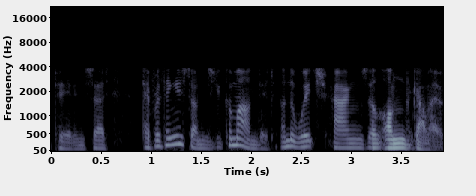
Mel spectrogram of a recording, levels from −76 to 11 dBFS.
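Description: A short speech recording carried over the AMR narrowband mobile codec, so nothing above 4 kHz comes through. It has two brief lost AMR speech frames, at about 1.62 to 1.72 s and again at about 3.56 to 3.62 s. Each is a single missing 20 ms frame. Radio errors made that frame fail its check, and the decoder bridged the gap by repeating the previous pitch and vocal tract settings at reduced gain. That is heard as a quick dip and warble, with the sound a touch rough as it recovers. This differs from a plain dropout or digital mute because the gap is never true silence. Instead it is a smeared continuation of the sound just before it. At 3.21 s the microphone volume is stepped up by about 11 dB in one jump. The call software judged the input too quiet and raised the device gain, so speech and background noise rise together instantly. This separates it from a compressor or automatic gain control ramp, which would change level gradually and would not lift the noise floor in the same abrupt step.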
